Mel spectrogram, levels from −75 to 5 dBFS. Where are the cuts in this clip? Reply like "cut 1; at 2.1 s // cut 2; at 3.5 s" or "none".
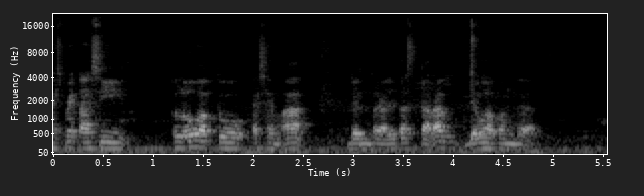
none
